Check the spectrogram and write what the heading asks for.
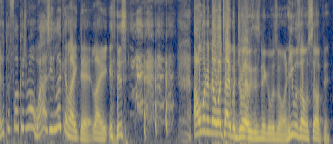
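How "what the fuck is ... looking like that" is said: shocked disbelief. Retold or imitated. Host reacting to [name]'s stare, high-pitched disbelief. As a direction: leap way up in pitch on the first words. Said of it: "And I was like".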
